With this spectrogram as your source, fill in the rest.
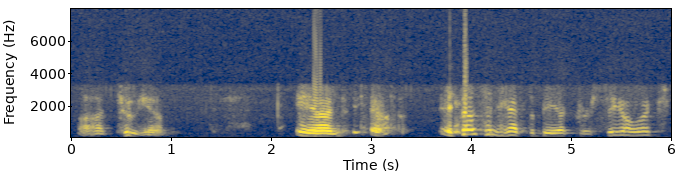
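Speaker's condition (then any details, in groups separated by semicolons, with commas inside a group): Essential tremor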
